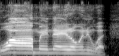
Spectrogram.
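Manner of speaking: angry, griping voice. Retelling a complaint from someone who is mad: imitating someone mad. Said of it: "Trump's mad".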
